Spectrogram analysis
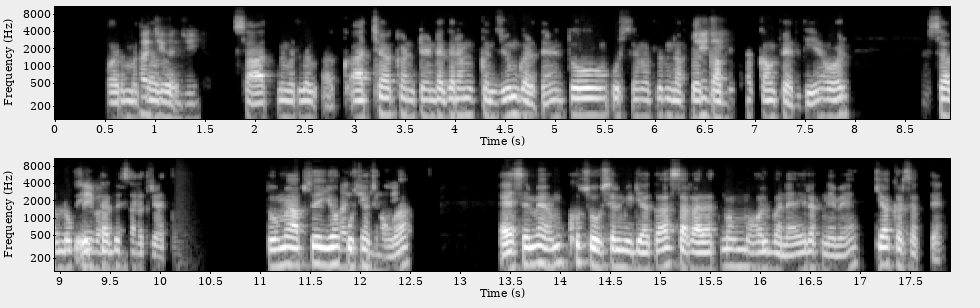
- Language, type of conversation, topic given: Hindi, unstructured, क्या सामाजिक माध्यमों पर नफरत फैलाने की प्रवृत्ति बढ़ रही है?
- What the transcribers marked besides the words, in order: static; in English: "कंटेंट"; in English: "कंज्यूम"; distorted speech; other background noise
